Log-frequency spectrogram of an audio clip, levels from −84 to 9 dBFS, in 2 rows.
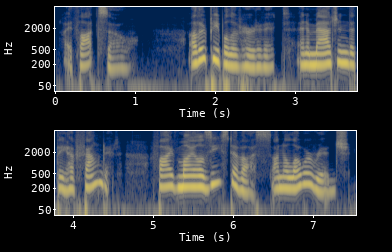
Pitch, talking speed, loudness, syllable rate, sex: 205 Hz, 185 wpm, -17 LUFS, 5.3 syllables/s, female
